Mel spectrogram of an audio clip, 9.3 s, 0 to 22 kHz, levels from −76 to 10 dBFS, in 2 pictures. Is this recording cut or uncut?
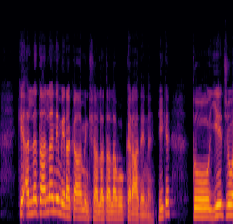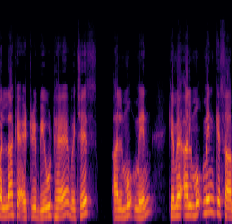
uncut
